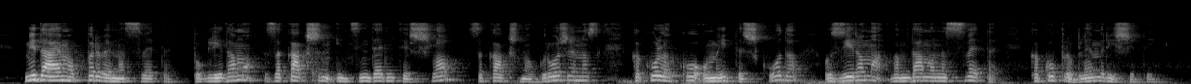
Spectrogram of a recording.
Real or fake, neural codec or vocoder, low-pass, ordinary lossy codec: real; none; 7.2 kHz; none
